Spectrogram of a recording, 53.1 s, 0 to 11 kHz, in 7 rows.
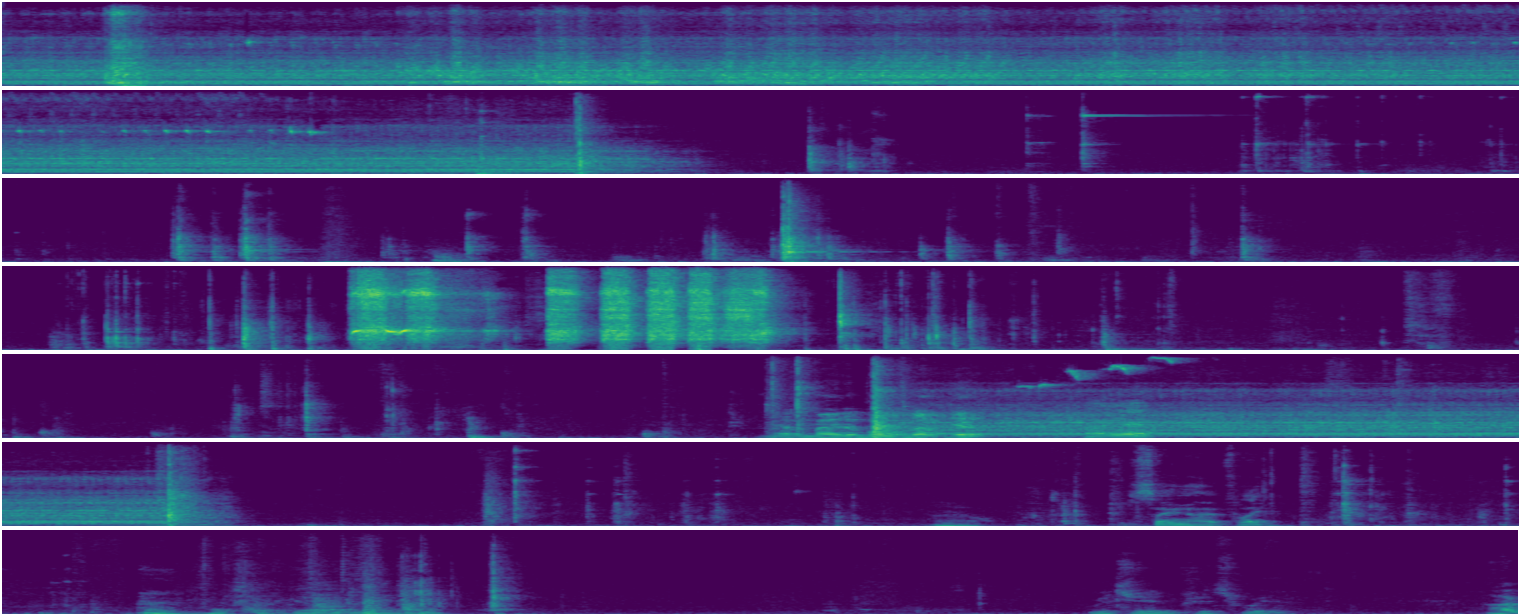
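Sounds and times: loud scraping rattle: 0.0s - 10.8s, 34.8s - 39.0s
drill motor whining: 0.0s - 11.1s, 34.7s - 39.1s.

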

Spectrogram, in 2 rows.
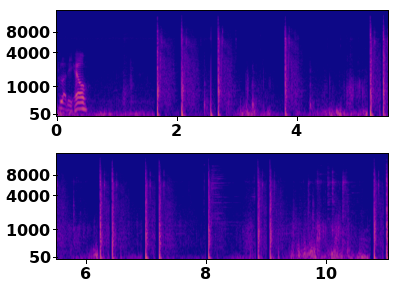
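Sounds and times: pistol shots: 1.6s - 3.0s, 3.8s - 4.2s, 5.2s - 9.4s, 10.8s - 11.0s
high ringing: 8.0s - 8.8s.

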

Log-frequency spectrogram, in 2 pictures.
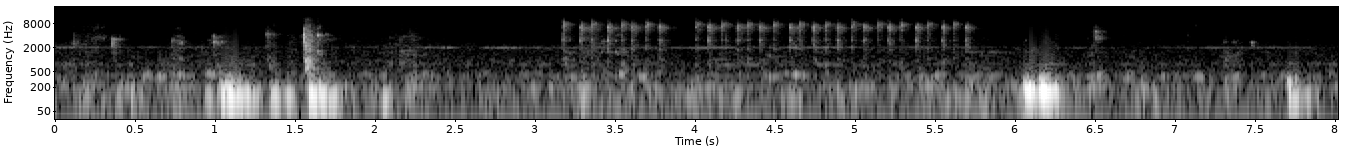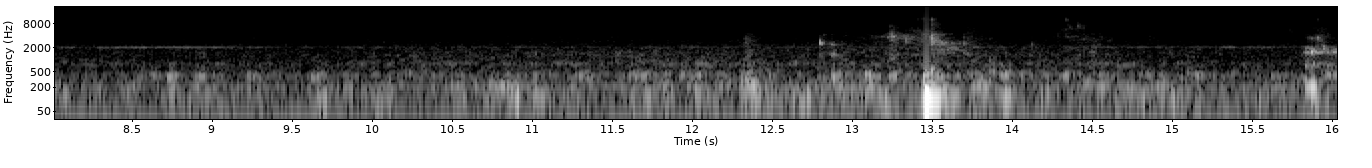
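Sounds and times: keyboard typing: 3.2s - 5.8s.

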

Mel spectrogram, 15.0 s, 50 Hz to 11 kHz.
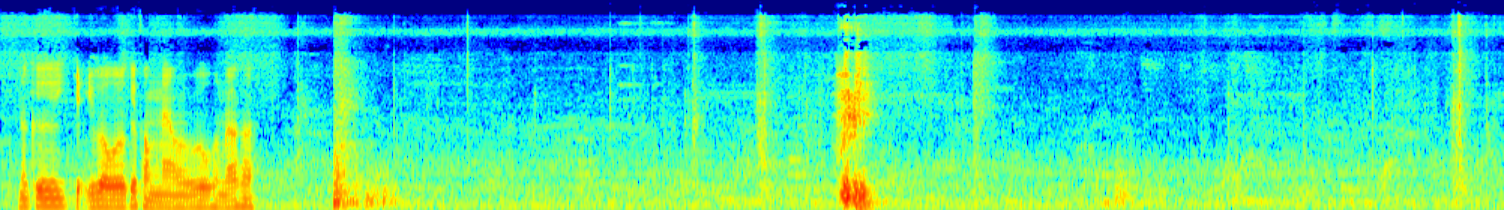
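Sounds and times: cough-like throat sound: 8.3s - 8.8s.

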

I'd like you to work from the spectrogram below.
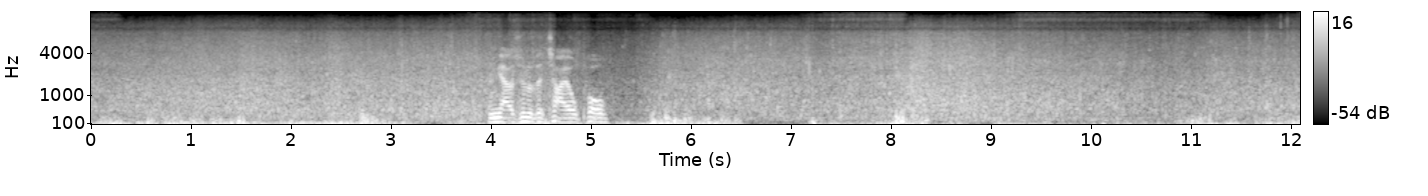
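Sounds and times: waves breaking over rocks: 0.0s - 12.0s
wind buffeting microphone: 0.0s - 12.0s.

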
